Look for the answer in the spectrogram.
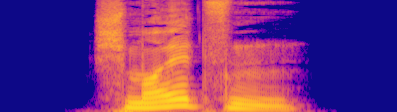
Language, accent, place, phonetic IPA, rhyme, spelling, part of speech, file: German, Germany, Berlin, [ˈʃmɔlt͡sn̩], -ɔlt͡sn̩, schmolzen, verb, De-schmolzen.ogg
- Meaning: first/third-person plural preterite of schmelzen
